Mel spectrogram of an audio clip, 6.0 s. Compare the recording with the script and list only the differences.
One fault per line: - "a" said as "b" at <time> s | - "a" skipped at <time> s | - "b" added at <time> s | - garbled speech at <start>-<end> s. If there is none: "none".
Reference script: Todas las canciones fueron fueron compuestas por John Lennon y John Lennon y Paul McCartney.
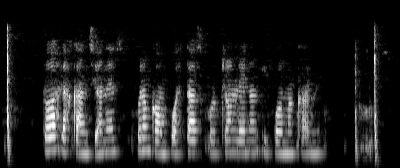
- "fueron" skipped at 2.2 s
- "John Lennon y" skipped at 4.0 s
